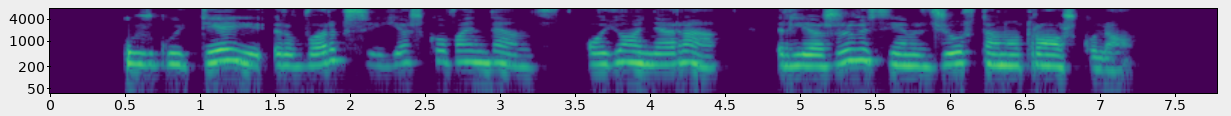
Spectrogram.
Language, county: Lithuanian, Šiauliai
